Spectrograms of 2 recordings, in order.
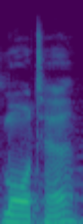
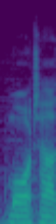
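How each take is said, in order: First: The word is said with its standard pronunciation. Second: The word is said with the speaker's own pronunciation. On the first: "I know it's Mortar" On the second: "everybody hates how I pronounce that, but I'm still going to call it Mortar"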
